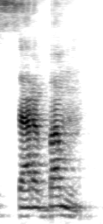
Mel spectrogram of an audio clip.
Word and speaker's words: सर्वम्: त्वमेव केवलम् हरतसि, त्वमेव सर्वम्, ऐसे कहते हो 'सर्वम्', 'मा' जुड़ा है, सर्वम् खल्विदम्, खल।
